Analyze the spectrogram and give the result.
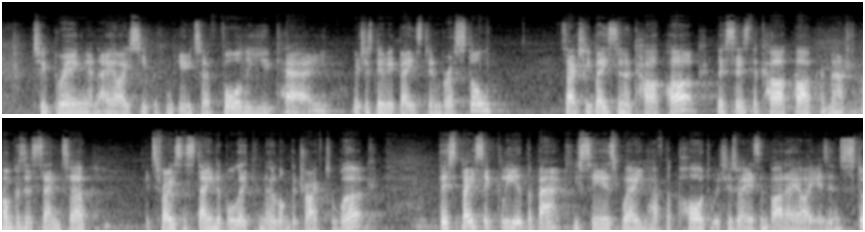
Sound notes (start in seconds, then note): none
